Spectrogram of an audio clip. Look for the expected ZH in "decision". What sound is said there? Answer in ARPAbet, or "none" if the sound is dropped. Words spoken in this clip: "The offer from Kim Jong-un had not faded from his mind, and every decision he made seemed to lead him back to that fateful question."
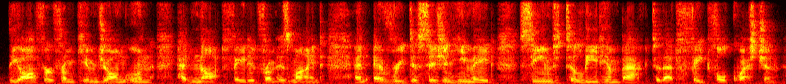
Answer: ZH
